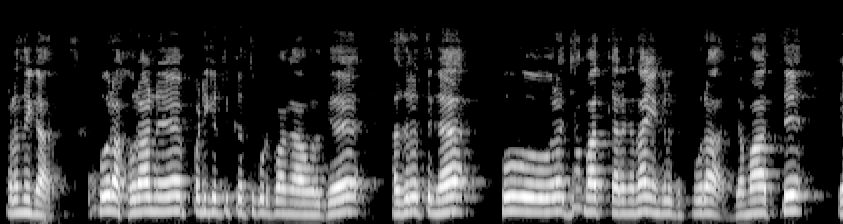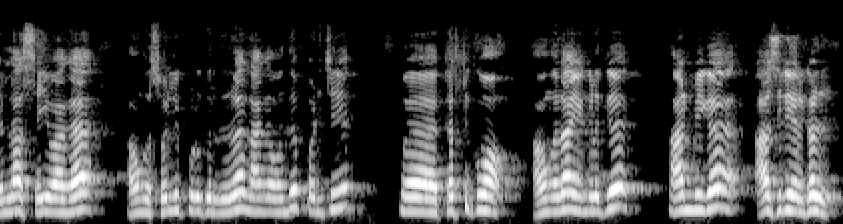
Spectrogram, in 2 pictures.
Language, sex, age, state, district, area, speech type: Tamil, male, 60+, Tamil Nadu, Krishnagiri, rural, spontaneous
